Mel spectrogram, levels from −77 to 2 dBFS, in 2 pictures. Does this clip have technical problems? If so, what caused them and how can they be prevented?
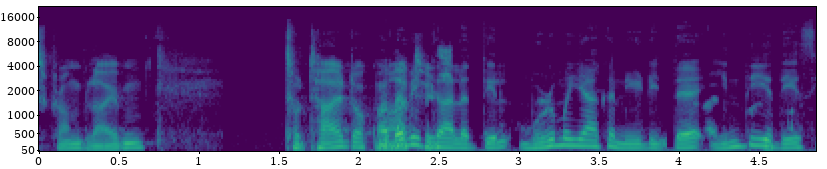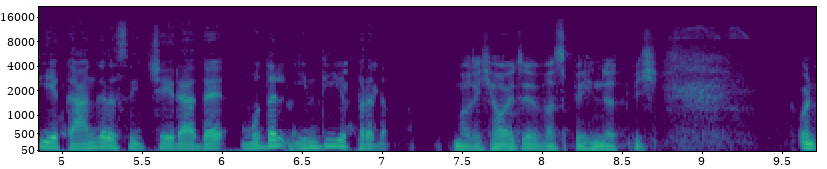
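Yes. The speech is heavily suppressed twice, from 2.46 to 5.29 s and from 5.53 to 7.48 s. In both stretches the level falls away, at its deepest by around 40 dB, so the talker nearly vanishes in places. This is likely speech suppressed in double talk. When both sides spoke at once, the echo canceller could not tell live speech from loudspeaker echo, so it turned everything down. A double-talk-aware canceller with gentler suppression prevents this.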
